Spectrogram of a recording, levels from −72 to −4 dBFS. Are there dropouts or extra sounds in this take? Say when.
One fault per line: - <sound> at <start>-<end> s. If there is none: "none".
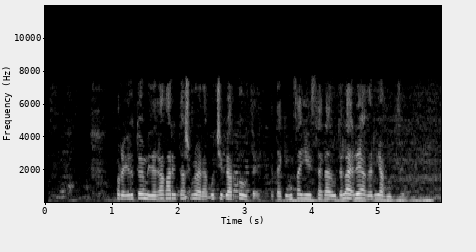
none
